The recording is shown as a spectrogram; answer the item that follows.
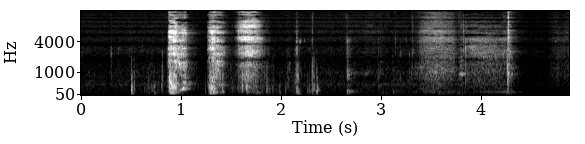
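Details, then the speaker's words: Three loud, harsh cough bursts in quick succession from an adult with a cold, sore throat and losing voice, followed by a softer breathy exhale. "sorry for my voice is just I have a floor cold or something in my throat is sore and I'm losing my voice because I'm talkin"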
